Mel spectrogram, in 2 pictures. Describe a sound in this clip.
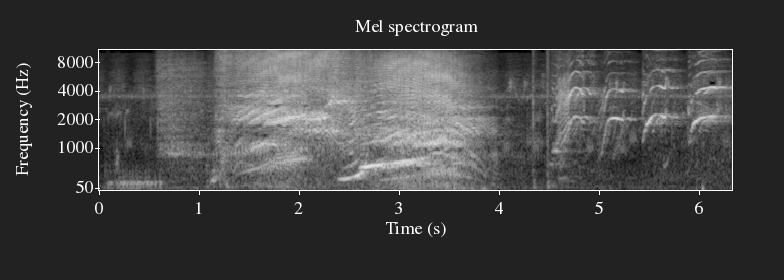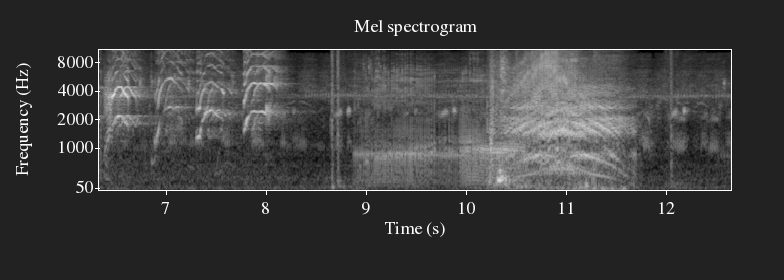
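A large creature roars loudly.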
